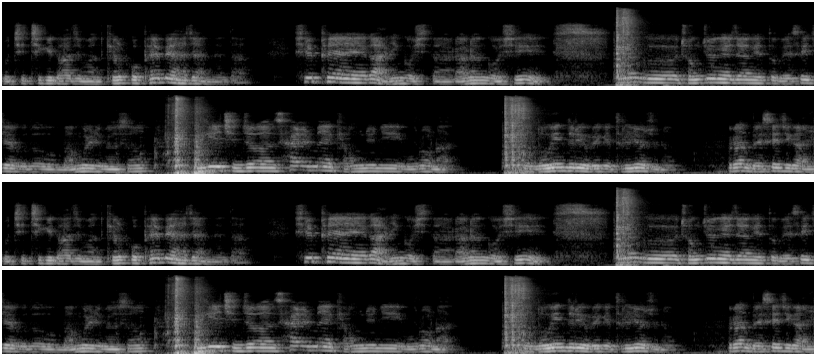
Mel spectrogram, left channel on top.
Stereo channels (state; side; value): identical; both; correlation 1.00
